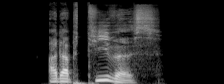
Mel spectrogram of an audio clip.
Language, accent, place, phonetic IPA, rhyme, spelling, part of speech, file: German, Germany, Berlin, [adapˈtiːvəs], -iːvəs, adaptives, adjective, De-adaptives.ogg
- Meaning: strong/mixed nominative/accusative neuter singular of adaptiv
